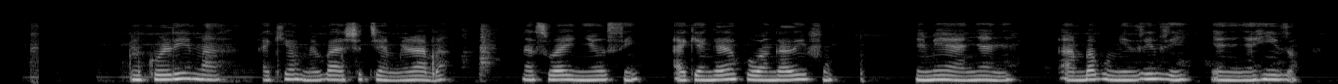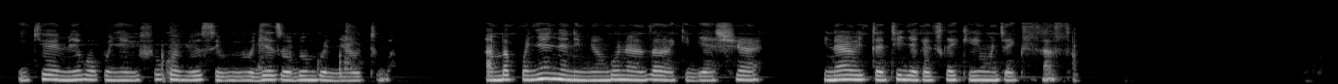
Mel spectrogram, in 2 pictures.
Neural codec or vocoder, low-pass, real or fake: none; 7.2 kHz; real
